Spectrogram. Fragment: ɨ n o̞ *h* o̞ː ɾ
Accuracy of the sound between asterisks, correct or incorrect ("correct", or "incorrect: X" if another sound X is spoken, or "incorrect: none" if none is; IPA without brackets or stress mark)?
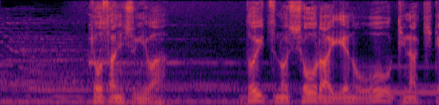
incorrect: ɕ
